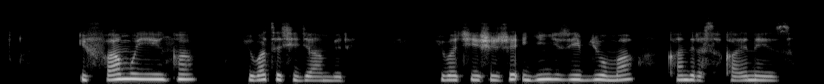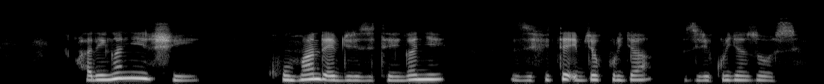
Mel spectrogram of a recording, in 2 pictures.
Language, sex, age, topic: Kinyarwanda, female, 18-24, agriculture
